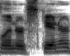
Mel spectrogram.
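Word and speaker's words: Lynyrd Skynyrd: Leonard Skinner, pronounced Leonard Skinner, that is the music on vinyl version.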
